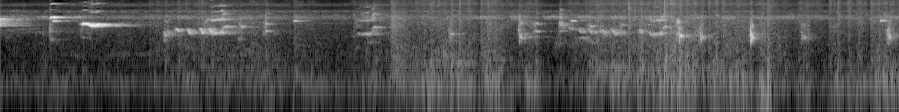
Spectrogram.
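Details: Ruby-throated bulbul in an aviary giving a few clear whistled notes and slurred phrases, later mixed with fluttering wingbeats and rustling as the birds move about.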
